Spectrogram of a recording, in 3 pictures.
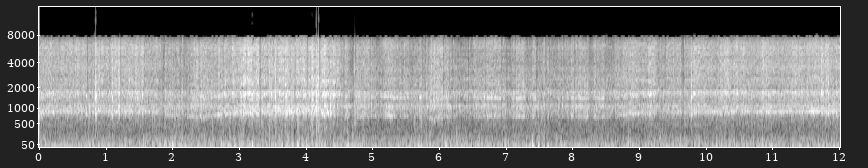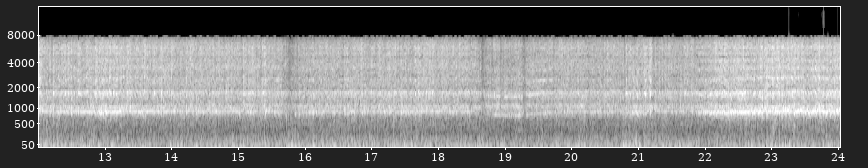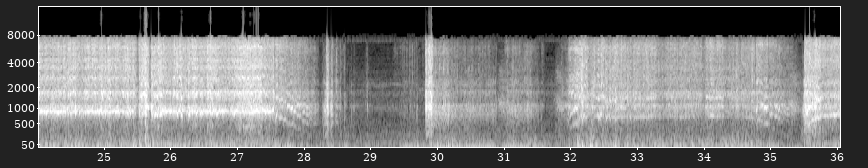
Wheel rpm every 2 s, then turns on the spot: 230, 230, 220, 210, 220, 230, 230, 230, 230, 230, 230, 210, 210, 170, 20, 20, 170, 150.
28-30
